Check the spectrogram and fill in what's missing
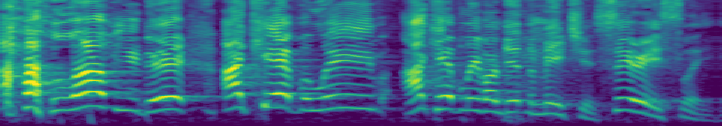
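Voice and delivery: Satan sweet-talking Jesus, giddy and loud; flattering Satan. Acted. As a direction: gush over him like a smooth-talking devil. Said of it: "Satan always says".

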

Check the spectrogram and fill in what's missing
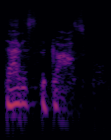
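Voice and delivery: whispered, That is the gospel. Real, not acted. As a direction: breathe it out as a whisper. Whispered line.

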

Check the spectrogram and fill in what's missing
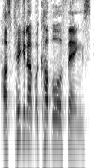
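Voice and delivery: repeats the line through a real laugh; can't keep a straight face saying it; giggling as he starts over. Real, not acted. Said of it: "That was funny".

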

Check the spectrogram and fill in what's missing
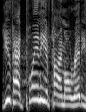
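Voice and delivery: loud, high-pitched indignant protest; angry. Acted. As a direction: snap it out as an acted angry complaint. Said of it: "said the Tin Woodman angrily".

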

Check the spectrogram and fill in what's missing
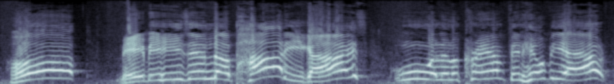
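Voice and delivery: mocking. Elijah lounging on a rock, teasing the frantic prophets. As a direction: needle them like a bored heckler. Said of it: "He's mocking them".

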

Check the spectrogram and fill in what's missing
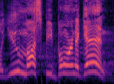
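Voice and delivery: loud, high preaching call; preacher's cry. Retold or imitated. Whitfield crying out to the crowd, loud preaching. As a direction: proclaim it to the crowd.

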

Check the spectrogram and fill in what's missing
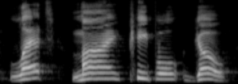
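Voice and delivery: "my" set apart and stretched in a slow command; stress on MY. Shown as a demonstration. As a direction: spell it out slowly, leaning on "my". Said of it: "my" is extremely important there".

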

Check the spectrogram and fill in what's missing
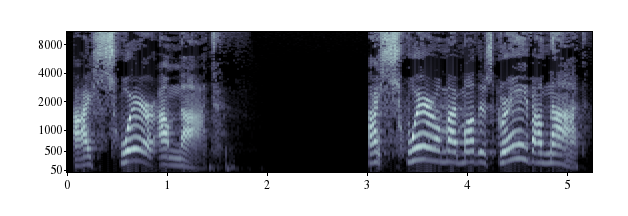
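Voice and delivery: loud, forceful sworn oath, drawn out; emphatic denial. Acted. Preacher acting Peter's denial to the congregation, loud and emphatic.

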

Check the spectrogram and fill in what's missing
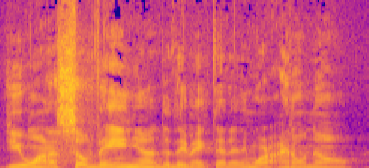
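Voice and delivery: put-on high, fast, anxious begging from a nervous teenage son; pleading son. Son phoning Dad from Best Buy, begging him to choose the player, high and pleading. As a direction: beg Dad to decide for you, voice climbing.

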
